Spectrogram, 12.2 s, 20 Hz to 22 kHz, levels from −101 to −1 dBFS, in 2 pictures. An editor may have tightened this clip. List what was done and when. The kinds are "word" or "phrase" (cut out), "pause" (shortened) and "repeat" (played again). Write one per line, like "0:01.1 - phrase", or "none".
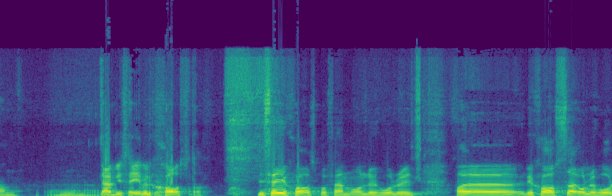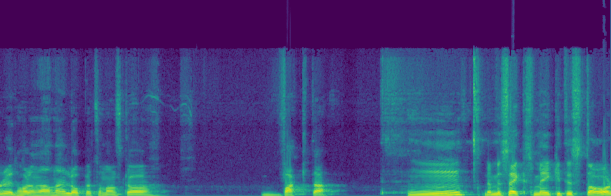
none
